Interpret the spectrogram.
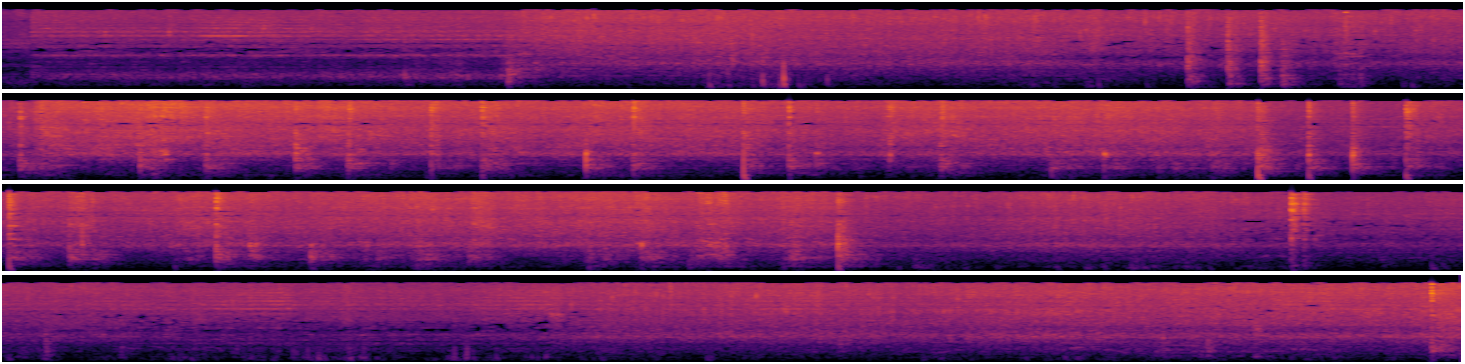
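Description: Masala sizzling as it fries in oil in a wide metal pan, the hiss growing louder a couple of seconds in. Through the middle stretch a steel spatula scrapes and clacks against the pan as the masala is stirred.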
